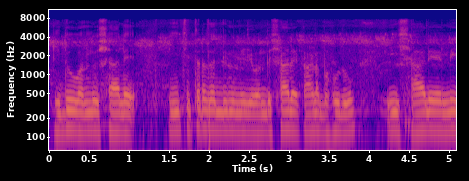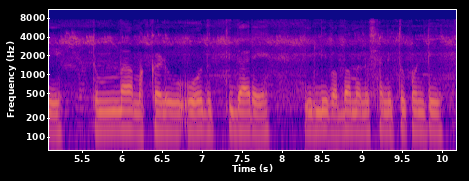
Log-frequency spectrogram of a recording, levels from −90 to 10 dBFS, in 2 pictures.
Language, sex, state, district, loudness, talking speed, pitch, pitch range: Kannada, male, Karnataka, Dakshina Kannada, -33 LUFS, 105 wpm, 125 Hz, 120-130 Hz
